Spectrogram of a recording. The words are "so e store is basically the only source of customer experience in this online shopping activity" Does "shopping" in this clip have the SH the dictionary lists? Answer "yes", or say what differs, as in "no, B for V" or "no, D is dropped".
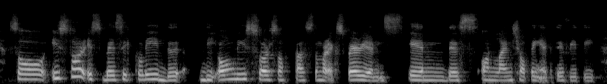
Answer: yes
